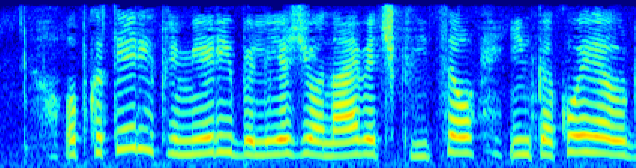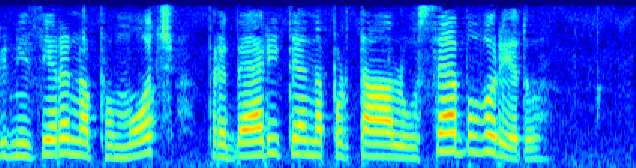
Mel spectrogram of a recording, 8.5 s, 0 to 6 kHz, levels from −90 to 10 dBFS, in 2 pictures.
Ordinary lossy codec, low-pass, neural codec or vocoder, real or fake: MP3, 32 kbps; 5.4 kHz; none; real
